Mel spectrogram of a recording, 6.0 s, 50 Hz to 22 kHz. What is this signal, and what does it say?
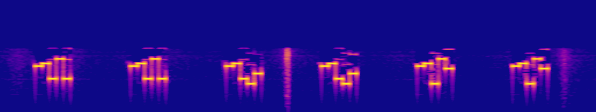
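Five-tone selective call (ZVEI), heard as quick runs of five tones, tones of about 70 ms. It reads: 89333 89333 89315 89315 89117 89117
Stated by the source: ZVEI five-tone call 89509 received by SDR, from audio.f85360.feuerwehr-orlamuende.org fire brigade (Feuerwehr Orlamünde) archive.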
